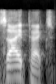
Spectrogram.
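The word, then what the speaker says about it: Xypex: So, and Zypex makes one as well, and that's spelled X-Y-P-E-X. It's like Xerox.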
